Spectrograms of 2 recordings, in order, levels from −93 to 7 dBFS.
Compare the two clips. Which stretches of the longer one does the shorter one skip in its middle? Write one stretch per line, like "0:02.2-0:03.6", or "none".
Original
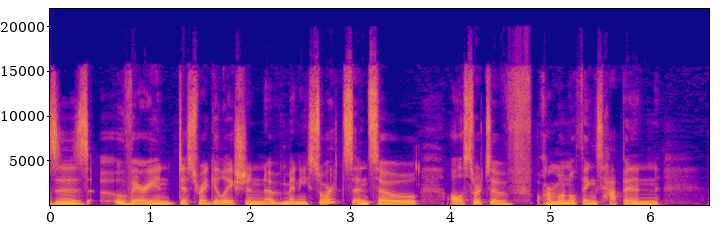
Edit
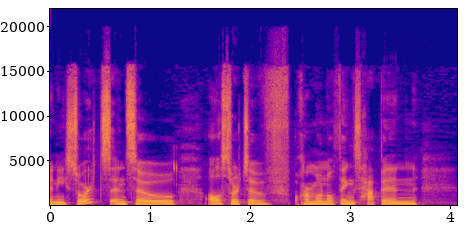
none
